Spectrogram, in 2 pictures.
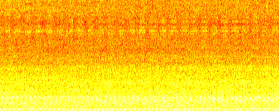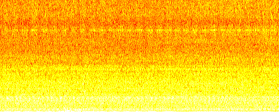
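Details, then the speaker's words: Taxi engine after replacing broken lifter (tappet, broken spring, roller without oil) that caused a tac-tac noise: steady, even idle with smooth low hum, no ticking or knocking; service complete, engine sounds healthy. "Aí, galera, serviço concluído. Olha só o barulho do motor cantando bonito."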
